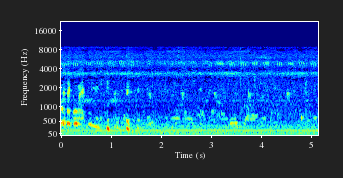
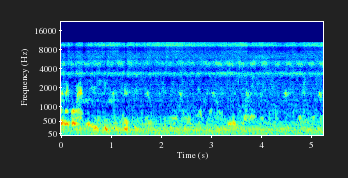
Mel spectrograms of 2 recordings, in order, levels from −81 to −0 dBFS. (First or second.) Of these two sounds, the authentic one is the first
